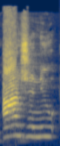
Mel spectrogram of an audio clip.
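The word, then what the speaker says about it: Aunjanue: Who was the Anjanae? Is that how you say her name? – Anjanue Ellis.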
